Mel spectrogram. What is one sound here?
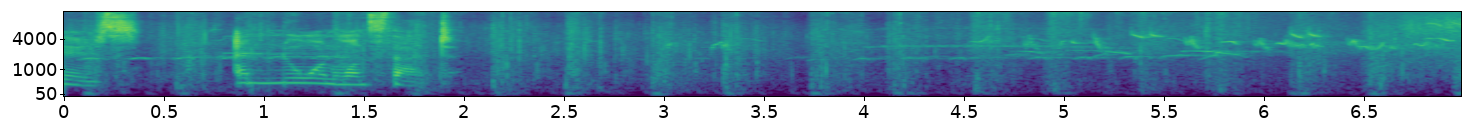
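Footsteps crunch steadily on dry dirt and grass.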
